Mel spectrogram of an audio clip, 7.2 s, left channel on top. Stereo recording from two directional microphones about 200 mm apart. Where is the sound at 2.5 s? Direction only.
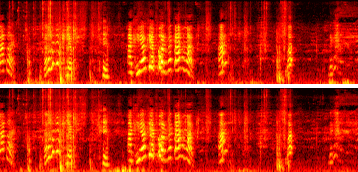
20° right (ahead or behind).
